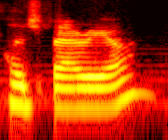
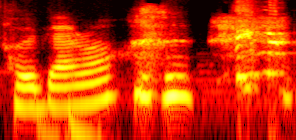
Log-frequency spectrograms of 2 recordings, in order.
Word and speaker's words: Hojveria: So the correct pronunciation of my name is HOJVERIA. So all throughout school, I've heard so many different names. I mean, one of the worst was HOJVERIA.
